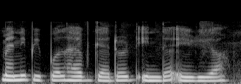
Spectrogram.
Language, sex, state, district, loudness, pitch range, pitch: English, female, Assam, Kamrup Metropolitan, -15 LUFS, 175-195 Hz, 185 Hz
